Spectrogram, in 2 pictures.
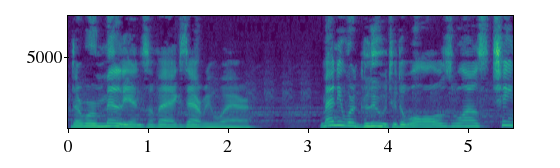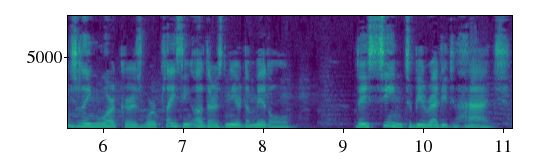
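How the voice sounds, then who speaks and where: Guy narrating a story, higher voice, super soft and mellow, music in the background. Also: a little slow, low-quality recording. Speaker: narrator, fan fiction reader. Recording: music bed behind the narration.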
